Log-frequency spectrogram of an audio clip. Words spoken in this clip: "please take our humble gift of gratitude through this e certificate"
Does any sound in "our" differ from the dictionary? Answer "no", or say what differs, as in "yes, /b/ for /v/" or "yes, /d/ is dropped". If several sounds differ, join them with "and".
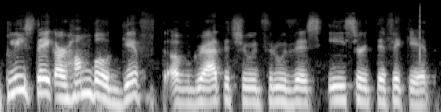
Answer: no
